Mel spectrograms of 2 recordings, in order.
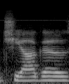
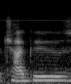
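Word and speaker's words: ChiaoGoo: one pair of um Chiago or Chago I've heard the two different ways um pronounced and I do like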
